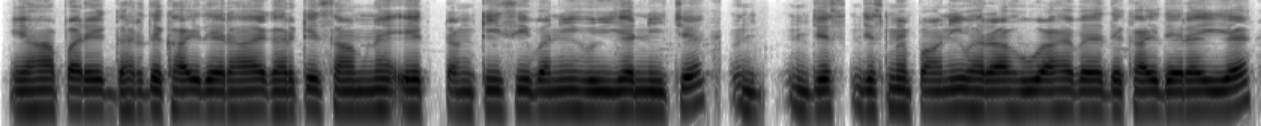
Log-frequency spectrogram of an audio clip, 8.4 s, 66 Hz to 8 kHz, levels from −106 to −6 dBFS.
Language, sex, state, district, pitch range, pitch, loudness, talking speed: Hindi, male, Maharashtra, Aurangabad, 125-130 Hz, 130 Hz, -14 LUFS, 205 wpm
